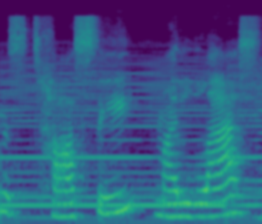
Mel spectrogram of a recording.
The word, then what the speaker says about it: Tosi: So my first name is Tosi.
